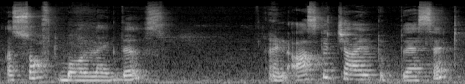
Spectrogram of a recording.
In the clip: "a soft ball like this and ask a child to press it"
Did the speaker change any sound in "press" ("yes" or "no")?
yes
